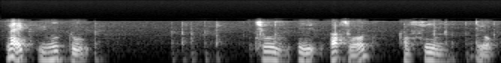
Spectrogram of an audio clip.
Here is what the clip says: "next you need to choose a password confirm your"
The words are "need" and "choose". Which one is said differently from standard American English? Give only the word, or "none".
none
